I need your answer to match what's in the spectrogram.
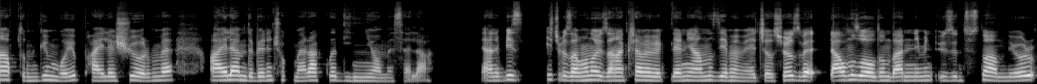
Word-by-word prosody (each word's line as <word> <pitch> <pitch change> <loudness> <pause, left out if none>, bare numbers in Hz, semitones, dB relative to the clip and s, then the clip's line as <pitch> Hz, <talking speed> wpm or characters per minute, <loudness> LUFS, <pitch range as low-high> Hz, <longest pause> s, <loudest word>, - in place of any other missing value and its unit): yaptığımı 205 -4 -1
gün 200 -2 -3
boyu 185 +4 -1
paylaşıyorum 180 0 -1
ve 200 +1 +2 0.4
ailem 195 +1 +4
de 180 - -3
beni 185 +2 -1
çok 200 -1 -10
merakla 190 +1 -1
dinliyor 170 -2 -5
mesela. 155 +2 -9 0.5
Yani 180 0 0
biz 215 -1 +1 0.3
hiçbir 220 -3 -4
zaman 190 +1 +3
o 210 - +5
yüzden 185 -1 +2
akşam 190 +1 +3
yemeklerini 180 0 +1
yalnız 185 +1 0
yememeye 175 -4 -2
çalışıyoruz 175 +5 0
ve 190 - +5 0.2
yalnız 200 +2 +4
olduğunda 190 -2 +4
annemin 185 +1 -1
üzüntüsünü 185 +2 -2
anlıyorum. 185 +3 +2
185 Hz, 170 wpm, -16 LUFS, 180-195 Hz, 0.5 s, o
